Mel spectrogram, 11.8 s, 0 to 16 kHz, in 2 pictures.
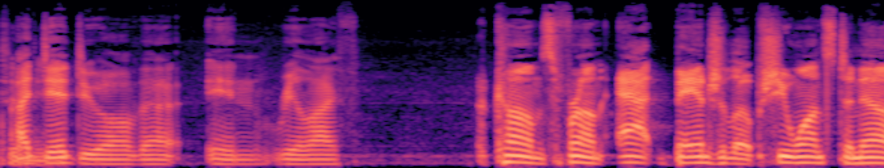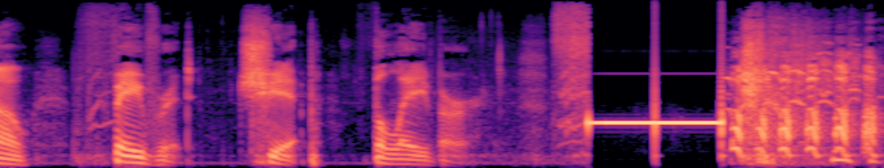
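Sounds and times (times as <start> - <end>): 
speech: 0.0 - 2.4, 3.2 - 9.8, 10.8 - 11.7
loud steady censor beep: 9.8 - 10.7
laughter: 10.7 - 11.7.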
